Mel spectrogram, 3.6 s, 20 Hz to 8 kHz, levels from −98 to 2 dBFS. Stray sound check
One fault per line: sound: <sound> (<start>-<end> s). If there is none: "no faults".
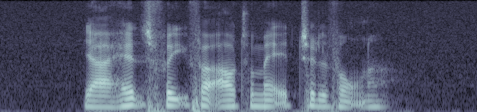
no faults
